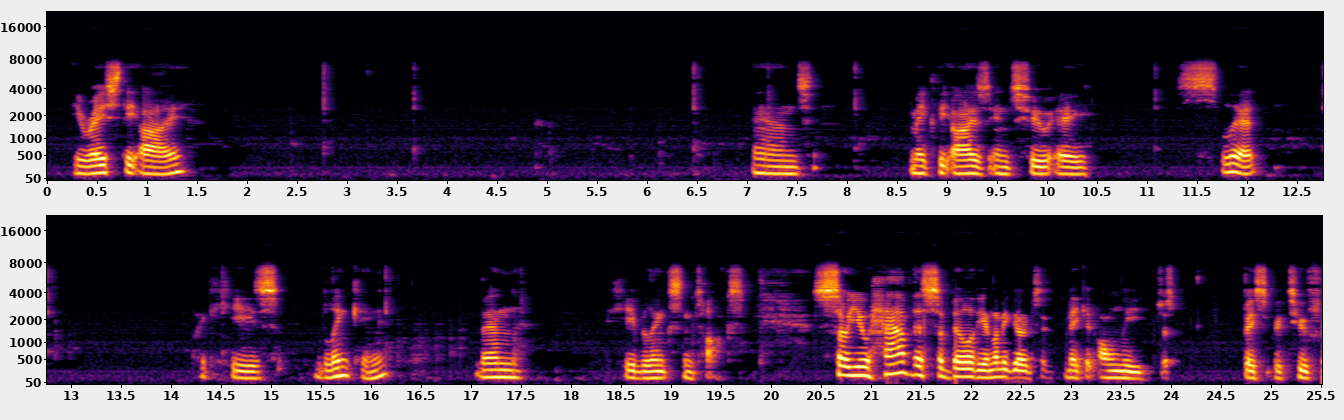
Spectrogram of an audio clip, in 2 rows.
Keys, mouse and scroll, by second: 3.5 ctrl+click, 7.0 ctrl+click, 14.3 click, 17.3 click, 22.4 click.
